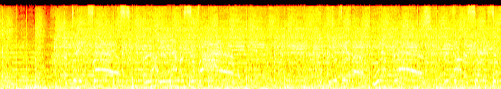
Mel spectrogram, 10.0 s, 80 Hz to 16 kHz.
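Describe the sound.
Hardcore punk rock by a Los Angeles band, a song from a 2008 album: loud, dense, driving music with raw yelled vocals over pounding drums and distorted instruments, intense and unbroken throughout.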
